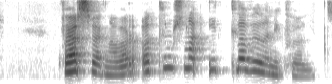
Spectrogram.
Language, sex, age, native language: Icelandic, female, 11, Icelandic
